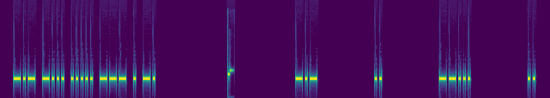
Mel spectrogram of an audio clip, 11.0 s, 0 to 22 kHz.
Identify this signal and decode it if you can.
Morse code, heard as a keyed tone, about 25 wpm, spaced as for 12 wpm, 700 Hz. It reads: KB5OEN KI7I
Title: USA Call Signs - 6 Characters - 8x Character Spacing - 25wpm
